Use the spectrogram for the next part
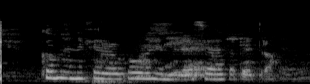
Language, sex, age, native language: Icelandic, female, 11, Icelandic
